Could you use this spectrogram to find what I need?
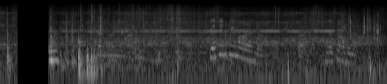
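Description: Water rushes and splashes past the side of a moving boat.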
